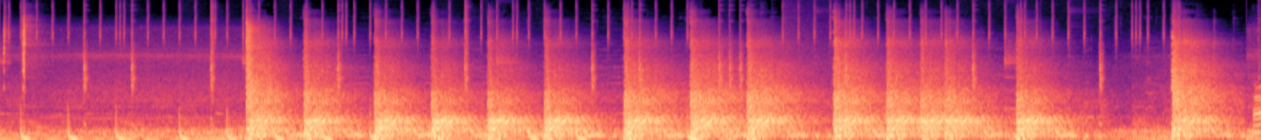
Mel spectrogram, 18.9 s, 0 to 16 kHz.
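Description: Rapid, sharp gunshots from a Glock 43X pistol loaded with 15-round magazines crack close and loud in irregular bursts, each report followed by a brief decay.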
